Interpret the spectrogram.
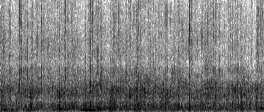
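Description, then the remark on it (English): An audience applauds steadily, a dense wash of many hands clapping at once with a few sharper individual claps standing out, loud and sustained throughout with no voices over it. “You can clap.”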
